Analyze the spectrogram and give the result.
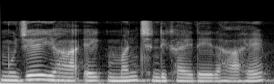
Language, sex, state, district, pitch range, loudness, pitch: Hindi, female, Arunachal Pradesh, Papum Pare, 160-185 Hz, -14 LUFS, 170 Hz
